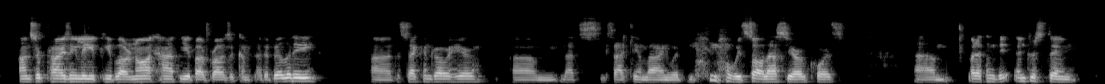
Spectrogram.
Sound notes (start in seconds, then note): 6.8 chuckles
